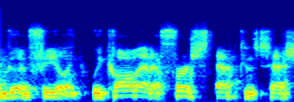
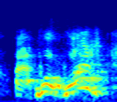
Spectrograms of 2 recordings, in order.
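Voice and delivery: higher, incredulous what; stunned disbelief; 11 semitones higher than usual. Retold or imitated. Told they're going back, a higher, stunned what. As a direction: sputter in shock. Learns they must go back.

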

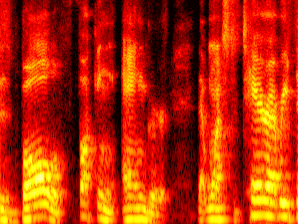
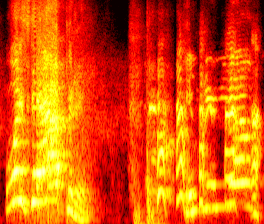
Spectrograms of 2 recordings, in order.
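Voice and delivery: much higher and louder, baffled by the dropout; startled confusion; 13 semitones higher, 10 dB louder than usual. Real, not acted. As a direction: yelp in disbelief, laughing. Audio cut out, confused.

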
